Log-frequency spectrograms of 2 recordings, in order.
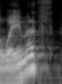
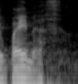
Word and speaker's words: Weymouth: talk about Talking Heads I've heard it both ways so at some point I will need to fully get accounting for that what would you go with Josh as yours I would say Weymouth Weymouth okay so a different variation of it so but but she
